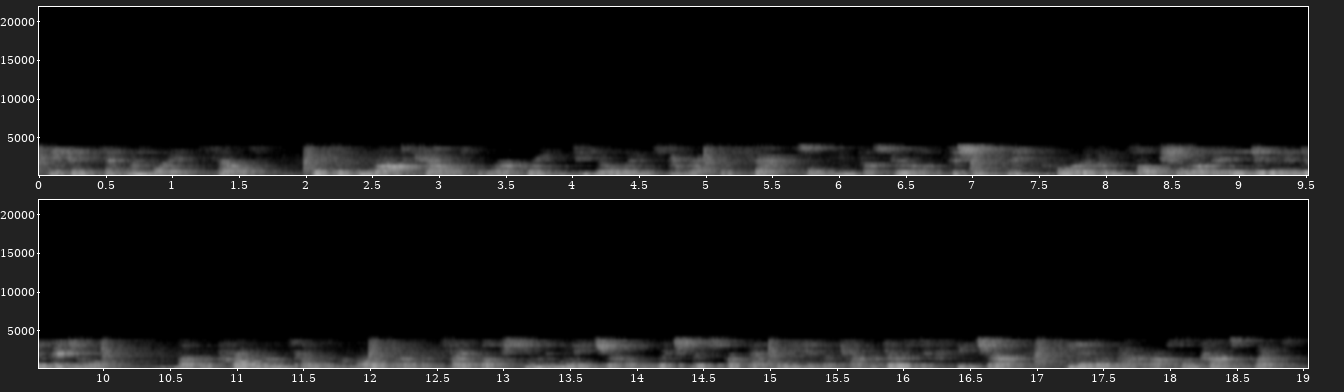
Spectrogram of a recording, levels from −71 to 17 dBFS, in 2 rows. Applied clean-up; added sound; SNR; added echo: none; Sliding door; 20 dB; reverberation time 0.6 s.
